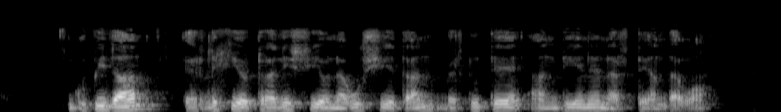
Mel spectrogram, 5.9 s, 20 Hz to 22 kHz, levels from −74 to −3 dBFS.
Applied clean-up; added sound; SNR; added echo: none; none; none; none.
